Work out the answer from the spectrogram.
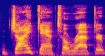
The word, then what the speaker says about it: Gigantoraptor: I don't pronounce its gigantoraptor because because you know the word geiger Giga and stuff so I just go with Giga and like Giga notice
